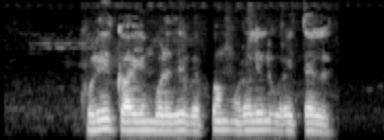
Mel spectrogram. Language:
Tamil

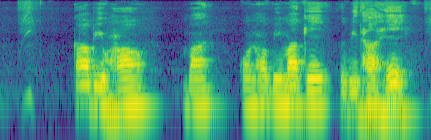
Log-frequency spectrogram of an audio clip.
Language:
Chhattisgarhi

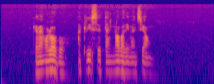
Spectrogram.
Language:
Galician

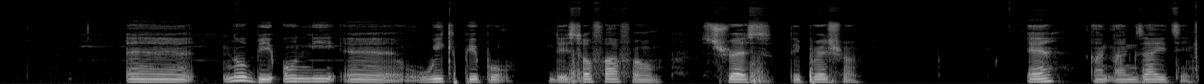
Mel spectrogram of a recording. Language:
Nigerian Pidgin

